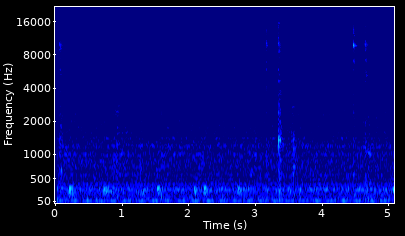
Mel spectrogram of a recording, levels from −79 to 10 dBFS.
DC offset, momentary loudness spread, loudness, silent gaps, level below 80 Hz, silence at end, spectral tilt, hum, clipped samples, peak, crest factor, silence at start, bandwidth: under 0.1%; 6 LU; -58 LUFS; none; -66 dBFS; 0 s; -4.5 dB/octave; none; under 0.1%; -34 dBFS; 24 dB; 0 s; 16.5 kHz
